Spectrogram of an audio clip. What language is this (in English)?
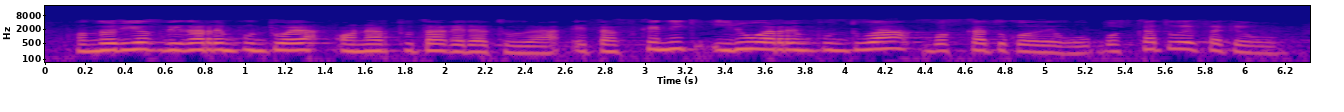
Basque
